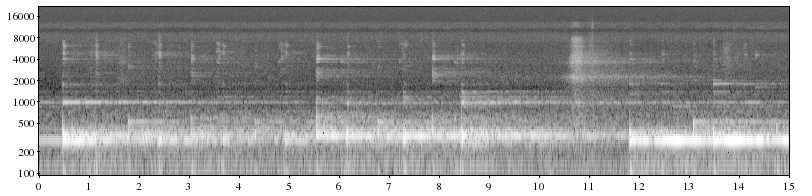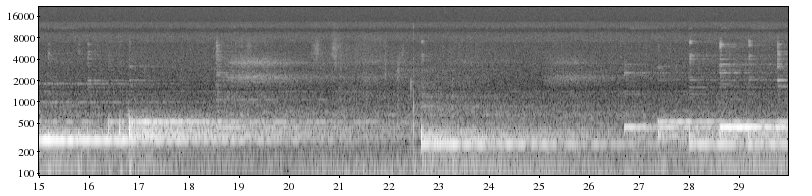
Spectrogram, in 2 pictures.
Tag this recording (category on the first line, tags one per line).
Music > Solo percussion
Ambient
Handpan
Outdoor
